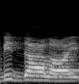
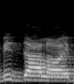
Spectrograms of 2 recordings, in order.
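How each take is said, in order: First: The two words merge into one, said quickly. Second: The same.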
